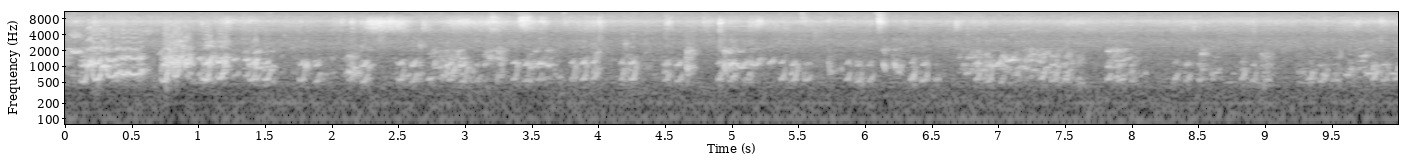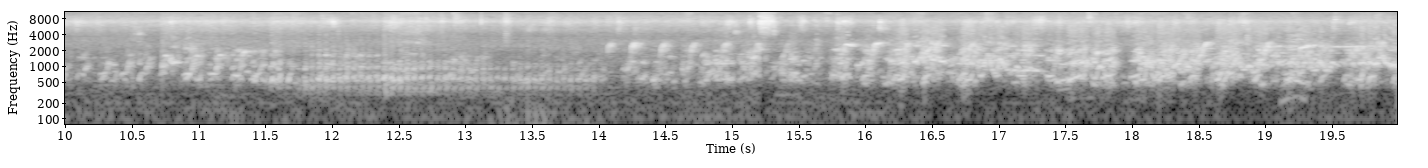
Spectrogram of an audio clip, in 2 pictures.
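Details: Guinea pigs chattering in a long run of short, rapid squeaky pulses, several a second, rising in pitch and growing busier toward the end over a steady high hiss.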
